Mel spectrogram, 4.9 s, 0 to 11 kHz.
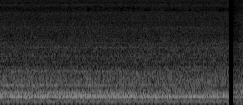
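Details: New Harvest Right freeze dryer on its first bread run, freezing stage just over 2.5 hours in at -22°F, shortly before drying: steady even hum, constant low drone, no knocks or rattles; operating normally.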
